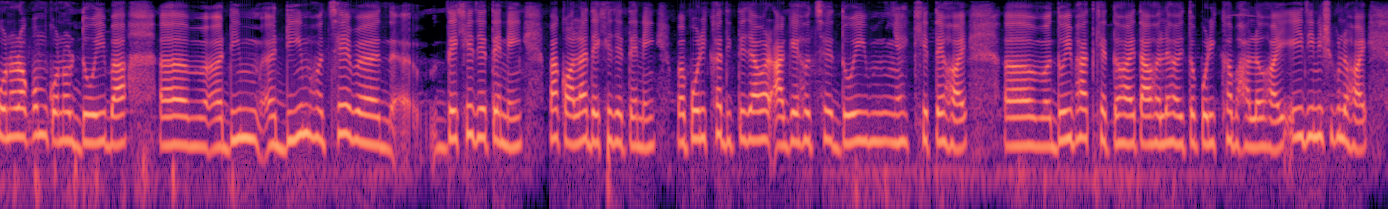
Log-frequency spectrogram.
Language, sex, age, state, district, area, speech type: Bengali, female, 18-30, West Bengal, Paschim Medinipur, rural, spontaneous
